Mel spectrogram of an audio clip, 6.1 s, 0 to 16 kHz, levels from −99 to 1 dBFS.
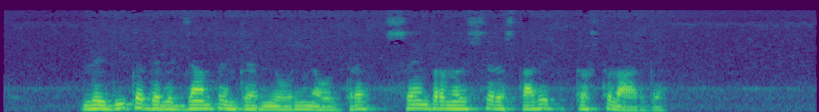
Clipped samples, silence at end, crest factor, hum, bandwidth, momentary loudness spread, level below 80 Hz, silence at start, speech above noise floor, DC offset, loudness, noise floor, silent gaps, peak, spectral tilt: under 0.1%; 1.15 s; 16 dB; none; 11 kHz; 8 LU; -44 dBFS; 0.6 s; 36 dB; under 0.1%; -22 LUFS; -57 dBFS; none; -6 dBFS; -10 dB/octave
